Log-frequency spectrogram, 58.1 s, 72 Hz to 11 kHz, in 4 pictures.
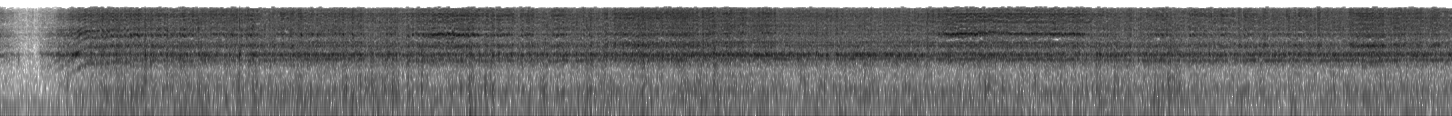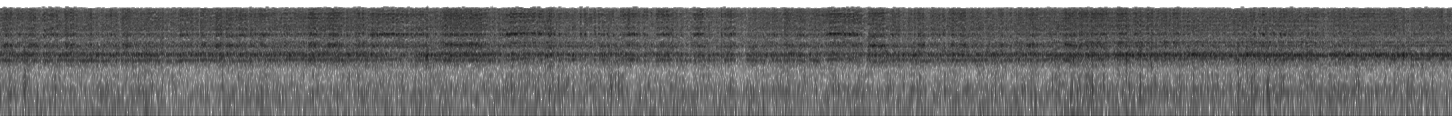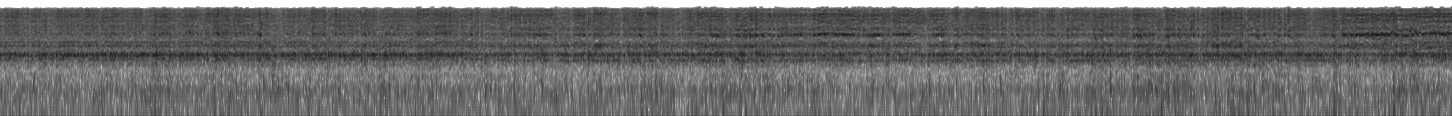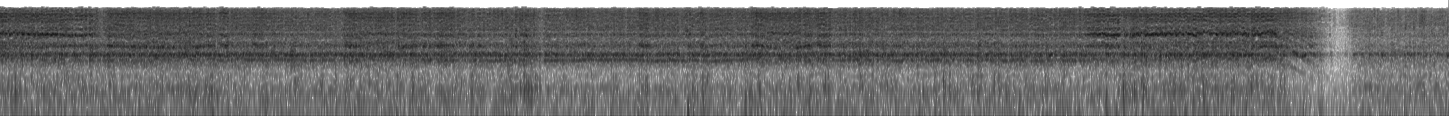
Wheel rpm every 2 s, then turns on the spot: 100, 220, 220, 220, 230, 220, 220, 220, 220, 220, 220, 220, 220, 230, 230, 230, 230, 220, 220, 220, 210, 200, 210, 210, 210, 220, 210, 200, 80.
none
